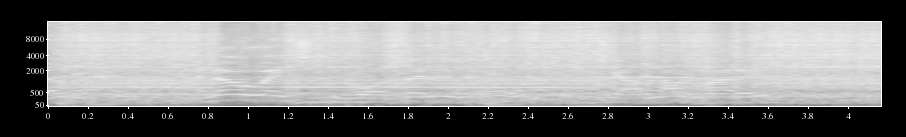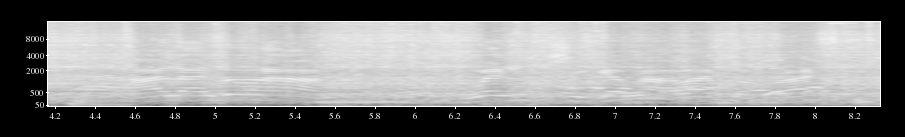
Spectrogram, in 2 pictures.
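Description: A man speaking steadily into a microphone, with a faint steady hum in the background.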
